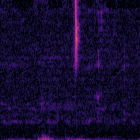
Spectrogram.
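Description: A single faint, sharp mouse click on the Done button in ProjectSight software sounds once in an otherwise quiet room.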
